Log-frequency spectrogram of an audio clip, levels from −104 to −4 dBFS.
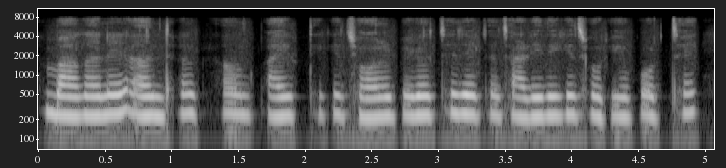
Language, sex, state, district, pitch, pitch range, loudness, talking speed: Bengali, female, West Bengal, Purulia, 235 Hz, 230-245 Hz, -35 LUFS, 120 wpm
